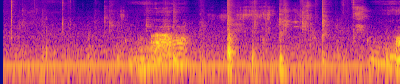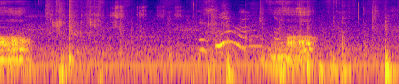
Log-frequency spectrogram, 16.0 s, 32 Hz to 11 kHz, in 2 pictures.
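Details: Flat-coated retriever, a male about six years old, snoring indoors in July 2005; rasping, throaty snores come roughly every five to six seconds over a steady low electrical hum, with one brief wavering whistle between breaths.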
